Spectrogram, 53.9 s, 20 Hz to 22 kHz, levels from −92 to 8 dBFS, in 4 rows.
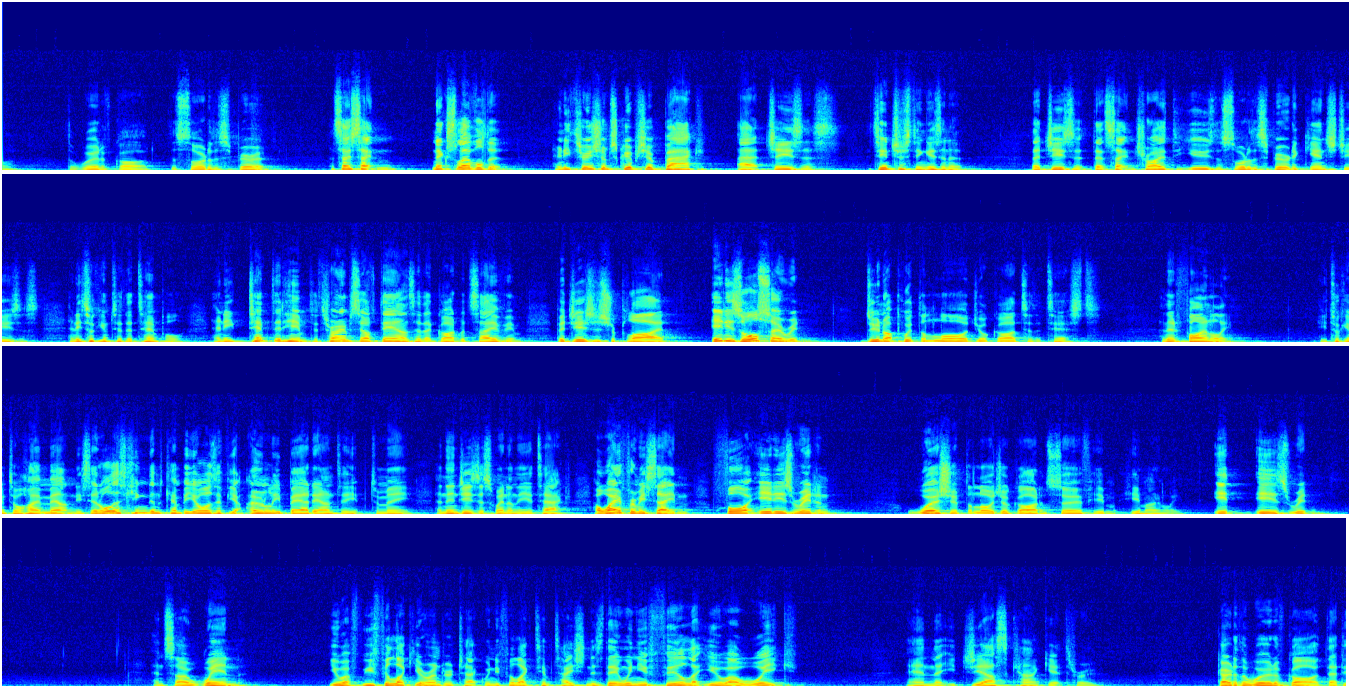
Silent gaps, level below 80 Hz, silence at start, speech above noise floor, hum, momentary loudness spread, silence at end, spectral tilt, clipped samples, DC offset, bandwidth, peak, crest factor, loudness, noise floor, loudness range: none; -54 dBFS; 0 s; 42 dB; none; 14 LU; 0 s; -6.5 dB/octave; under 0.1%; under 0.1%; 11 kHz; -4 dBFS; 20 dB; -25 LUFS; -66 dBFS; 6 LU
